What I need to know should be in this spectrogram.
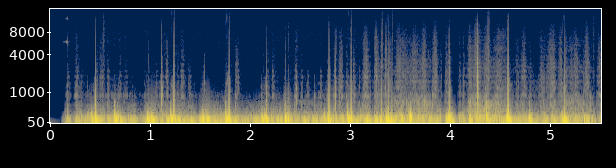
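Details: Fast, regular heartbeat, about 130–140 a minute, from a microphone on the chest with a 10-lead EKG attached, after rebreathing the same air about 2 minutes for mild CO2 intoxication: sinus tachycardia.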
